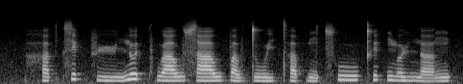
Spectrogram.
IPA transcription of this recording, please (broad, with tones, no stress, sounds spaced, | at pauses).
h ɐ˨ k̚ t͡s ɪ˥ k̚ f yː˨˩ n̪ ɵ˥ t̚ kʷ aː˨˥ w s aː˨˥ w p ɐ˨˩ w t̪ uː˨˩ j t̪ʰ ɐ˨ p̚ ʊ˨˩ ŋ t͡sʰ uː˥ kʰ ɪ˥ k̚ m ɵ˧ ɥ n̪ ɐ˨˥ ŋ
